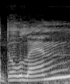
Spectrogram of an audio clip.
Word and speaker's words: Dolenz: we're speaking to Mr Mickey Mickey do do Dolan that's close yeah Mickey is that how is that how you pronounce it yes Dolan yeah of the of now of Solo solo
